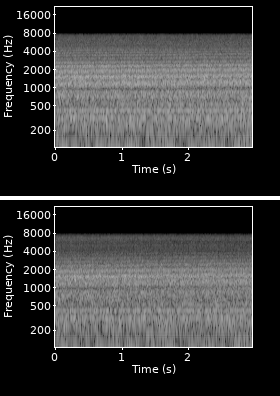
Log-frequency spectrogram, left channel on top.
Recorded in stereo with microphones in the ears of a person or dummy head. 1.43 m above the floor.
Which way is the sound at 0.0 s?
30° left (ahead or behind).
